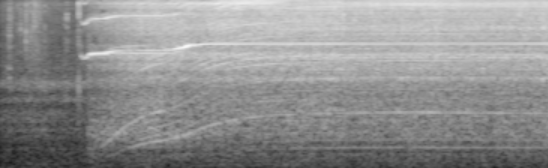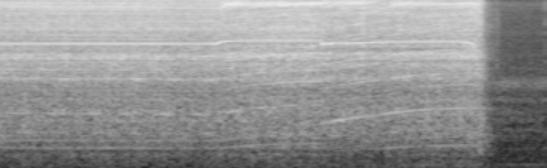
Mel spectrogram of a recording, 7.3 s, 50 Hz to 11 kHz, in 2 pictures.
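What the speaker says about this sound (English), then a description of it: "I will make it bigger with a bigger drill bit" A larger drill bit enlarges a hole in an L-shaped metal piece with a flange, inside a Korg MS-20 synthesizer; the close, loud, steady whine runs continuously for about six seconds, then stops abruptly.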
